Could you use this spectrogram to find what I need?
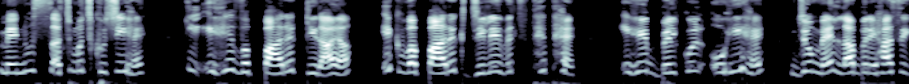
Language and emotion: Punjabi, surprised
